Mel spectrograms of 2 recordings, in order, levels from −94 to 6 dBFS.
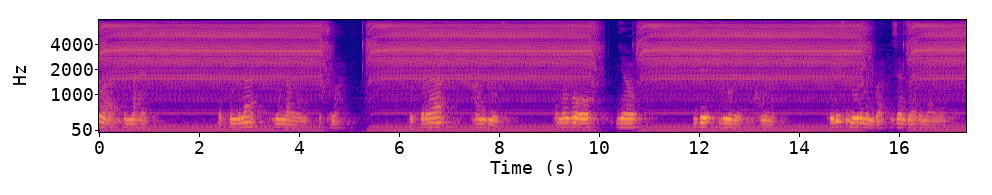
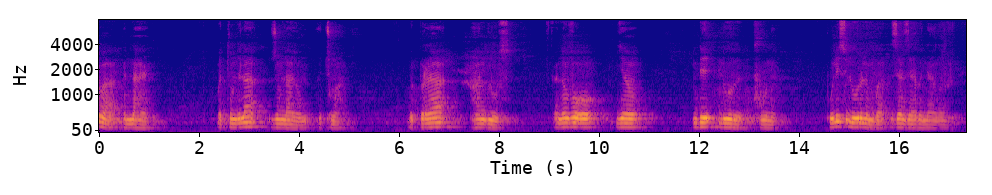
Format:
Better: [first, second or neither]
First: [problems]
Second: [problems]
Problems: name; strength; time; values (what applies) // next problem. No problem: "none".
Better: second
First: background sound (Domestic sounds, home sounds); 7 dB below the speech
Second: none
